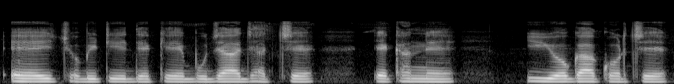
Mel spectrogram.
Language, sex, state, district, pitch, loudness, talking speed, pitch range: Bengali, male, Assam, Hailakandi, 130 Hz, -16 LUFS, 70 wpm, 130-135 Hz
